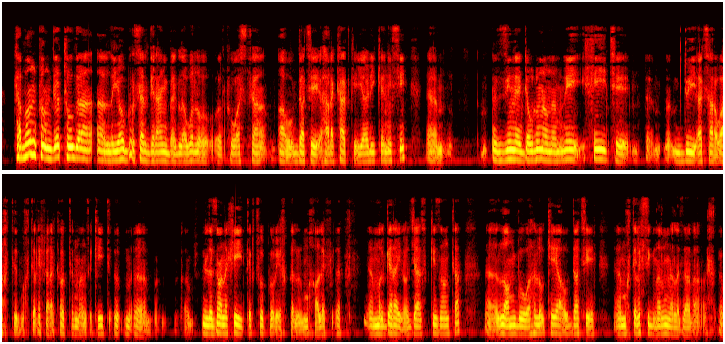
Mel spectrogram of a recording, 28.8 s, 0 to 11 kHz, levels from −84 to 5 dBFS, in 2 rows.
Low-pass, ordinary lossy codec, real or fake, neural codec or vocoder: 7.2 kHz; AAC, 32 kbps; fake; codec, 16 kHz, 8 kbps, FreqCodec, larger model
